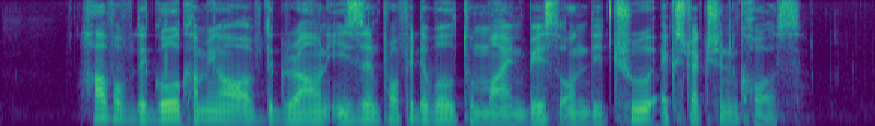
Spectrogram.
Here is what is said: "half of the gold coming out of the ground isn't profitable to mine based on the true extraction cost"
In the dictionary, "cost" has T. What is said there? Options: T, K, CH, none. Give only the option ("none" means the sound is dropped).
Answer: none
